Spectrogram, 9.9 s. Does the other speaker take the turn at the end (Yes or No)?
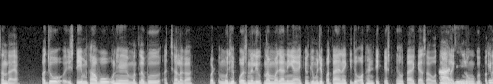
Yes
